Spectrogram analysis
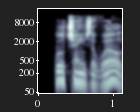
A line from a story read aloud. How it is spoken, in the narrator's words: I said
